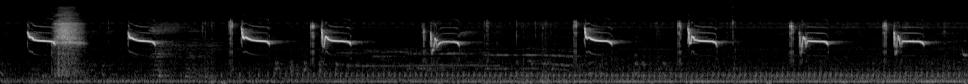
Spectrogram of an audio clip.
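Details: Crested tit-warbler song used to provoke other birds: sharp, high, downslurred notes repeated roughly once a second, each dropping steeply then leveling briefly. A low steady hum runs underneath, with a short burst of noise near the start.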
